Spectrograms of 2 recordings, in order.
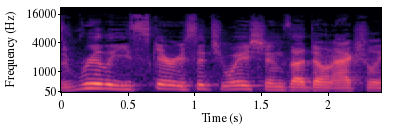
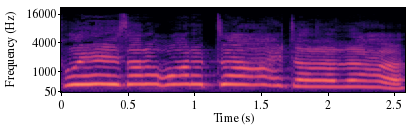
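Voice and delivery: put-on crying voice, much higher pitch; 3 dB louder than usual. Recounting a scene with a saw coming down: imitating Ashley crying. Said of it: "Ashley's, like, crying".

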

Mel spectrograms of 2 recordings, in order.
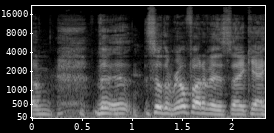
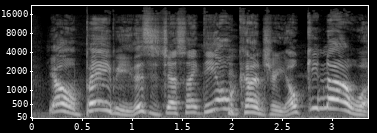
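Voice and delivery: loud, high, over-the-top exaggerated Italian accent; 5 semitones higher, 6 dB louder than usual. Speaker joking about how an anime's characters talk, doing the Italian guy from Best of the Best voice. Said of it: "talks like the Italian guy from Best of the Best".

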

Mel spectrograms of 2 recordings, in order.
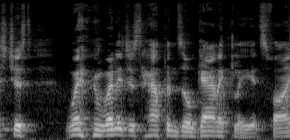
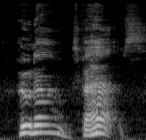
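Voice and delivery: halting, dramatic put-on voice, pitched higher; 7 semitones higher than usual. Talking on National Talk Like William Shatner Day: William Shatner voice. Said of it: "Are you gonna do the whole podcast like this?".

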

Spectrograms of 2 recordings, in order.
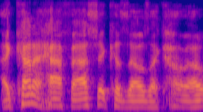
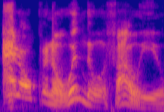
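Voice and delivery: bad, rough, creaky, swooping comedian voice, blurted; 4 semitones higher than usual. Retelling blurting out a line while being recorded, bad Gilbert Gottfried impression. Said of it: "I channeled a bad impression of Gilbert Godfrey".

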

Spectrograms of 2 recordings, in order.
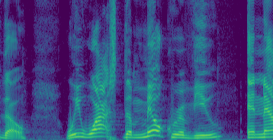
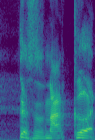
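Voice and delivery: put-on voice, lower pitch; 5 semitones lower, 4 dB quieter than usual.

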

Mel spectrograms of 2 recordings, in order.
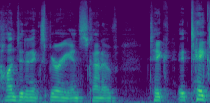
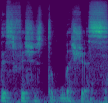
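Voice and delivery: put-on gritted teeth, lower and quieter; 4 semitones lower, 5 dB quieter than usual. Speaker quotes Will's reluctant remark, imitating Will through gritted teeth. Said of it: "through gritted teeth".

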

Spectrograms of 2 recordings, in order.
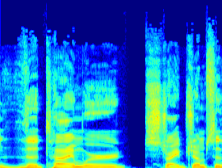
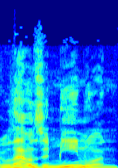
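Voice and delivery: ordinary talk, nothing marked

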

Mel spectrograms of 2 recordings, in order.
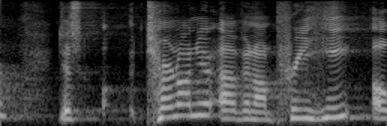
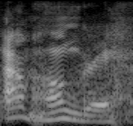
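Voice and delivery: words pushed out in a growl; 3 semitones lower than usual. Showing the congregation how to say the line: growled line. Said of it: "like with a growl".

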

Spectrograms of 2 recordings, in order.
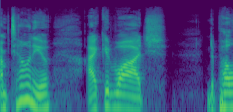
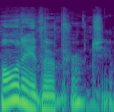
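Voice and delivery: put-on nerdy character voice, higher and quieter; 4 semitones higher, 4 dB quieter than usual. Saying the line again with jaw pushed out: Kip voice. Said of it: "You sound kinda like Kip".

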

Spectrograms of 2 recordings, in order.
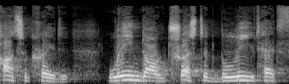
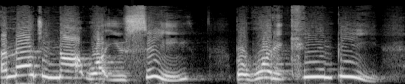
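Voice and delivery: slow, high-pitched southern drawl; 9 semitones higher than usual. Quoting the little saying she always has, in Erin Napier's southern voice. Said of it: "she says it in that southern voice".

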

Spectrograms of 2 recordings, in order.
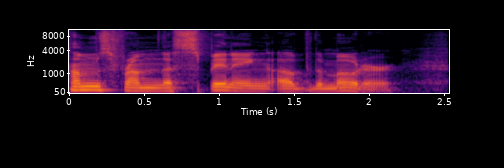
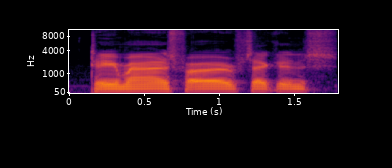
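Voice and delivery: put-on low, slow, old-timey Texan American accent. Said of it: "old-timey Texan American accents".

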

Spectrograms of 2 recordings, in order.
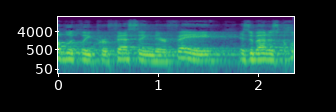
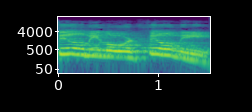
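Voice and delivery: enthusiastic, raised, pitched-up fervent yell; 7 semitones higher, 5 dB louder than usual. Retelling a joke about a man running down a church aisle: imitating a man yelling.

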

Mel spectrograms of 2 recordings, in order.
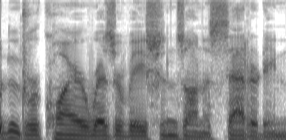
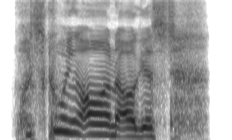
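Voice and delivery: very high voice shooting up in panic; 13 semitones higher, 4 dB louder than usual. A woman, frightened by the surroundings, asks august what's happening, panicked. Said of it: "her tone filled with panic".

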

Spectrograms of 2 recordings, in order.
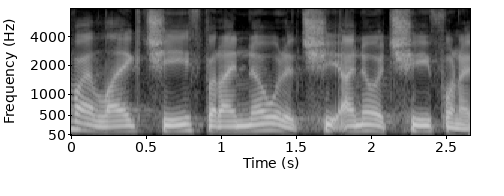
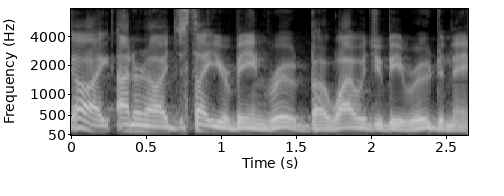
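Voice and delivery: ordinary talk, nothing marked

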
